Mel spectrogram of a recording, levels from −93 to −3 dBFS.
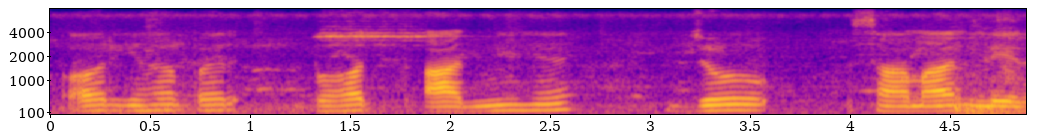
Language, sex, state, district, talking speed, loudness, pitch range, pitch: Hindi, male, Uttar Pradesh, Lucknow, 110 wpm, -19 LUFS, 140-155 Hz, 145 Hz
